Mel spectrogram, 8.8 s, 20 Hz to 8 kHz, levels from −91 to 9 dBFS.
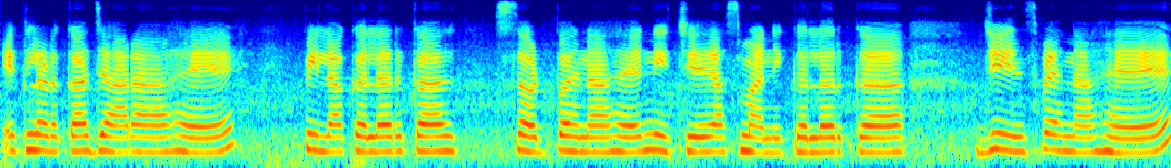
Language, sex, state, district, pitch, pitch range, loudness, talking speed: Hindi, female, Bihar, Vaishali, 225 Hz, 220-235 Hz, -14 LUFS, 125 wpm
